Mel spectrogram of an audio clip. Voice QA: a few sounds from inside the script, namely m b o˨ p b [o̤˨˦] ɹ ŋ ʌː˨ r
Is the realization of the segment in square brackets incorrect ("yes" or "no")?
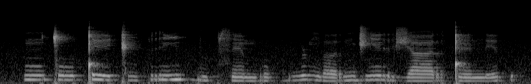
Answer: yes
